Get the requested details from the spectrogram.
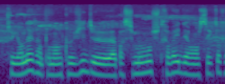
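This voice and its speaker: Noticeable background noise sits under a woman speaking at a medium pitch. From northern France, Béthune area. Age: 20s. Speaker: eco-project co-founder, actress and musician. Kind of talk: interview.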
